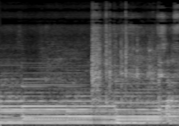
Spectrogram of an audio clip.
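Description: Live rock band playing: sustained instrument chords over a steady low line, with a sudden loud hit a little past halfway.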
